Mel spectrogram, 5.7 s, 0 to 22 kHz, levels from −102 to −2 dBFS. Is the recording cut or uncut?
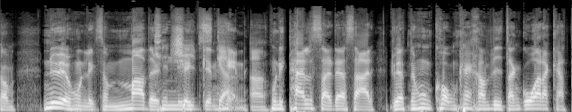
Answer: cut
